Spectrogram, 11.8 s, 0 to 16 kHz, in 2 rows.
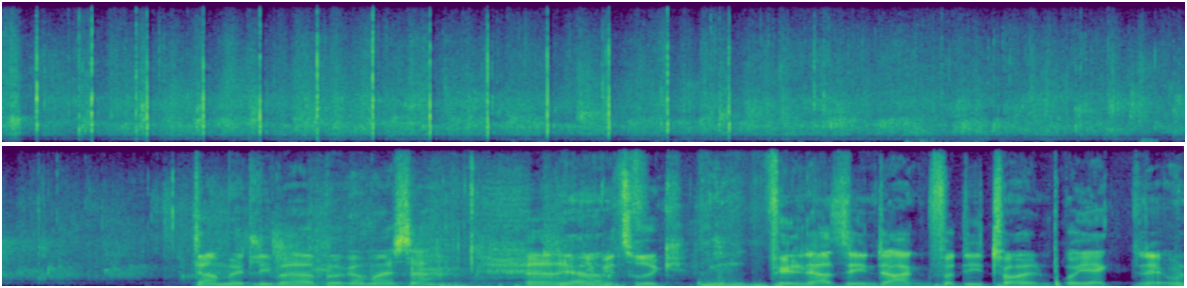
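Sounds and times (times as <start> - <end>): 
sharp louder claps near the front: 0.0 - 7.6
crowd applauding: 0.0 - 8.7
speech: 6.9 - 11.8.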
